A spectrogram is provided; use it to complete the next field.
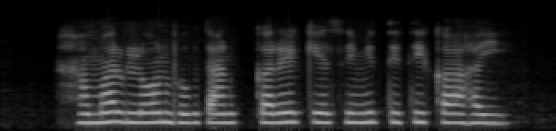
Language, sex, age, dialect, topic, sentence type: Magahi, female, 18-24, Western, banking, question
